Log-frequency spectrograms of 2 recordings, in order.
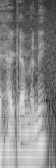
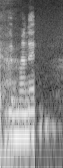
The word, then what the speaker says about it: hegemony: Now, this is a word that there is no official pronunciation in the English language. You can pronounce it however you like. So I tend to say hegemony. I say hegemony. A lot of people say hegemony. And, these are fine. So it doesn't matter how you pronounce it.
